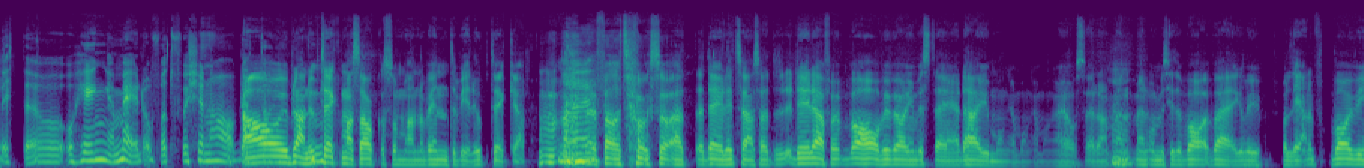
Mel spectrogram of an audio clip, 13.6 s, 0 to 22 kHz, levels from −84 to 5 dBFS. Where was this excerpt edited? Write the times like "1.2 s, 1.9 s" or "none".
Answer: 11.4 s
